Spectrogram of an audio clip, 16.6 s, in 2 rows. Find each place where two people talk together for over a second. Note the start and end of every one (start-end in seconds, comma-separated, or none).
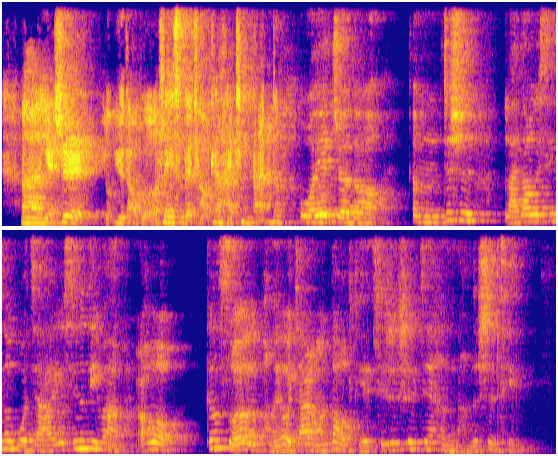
none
